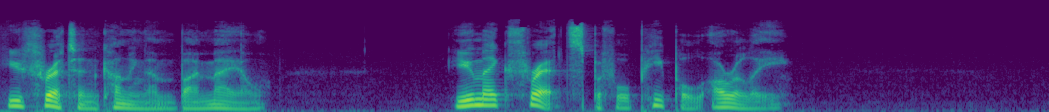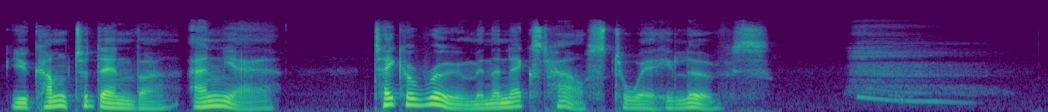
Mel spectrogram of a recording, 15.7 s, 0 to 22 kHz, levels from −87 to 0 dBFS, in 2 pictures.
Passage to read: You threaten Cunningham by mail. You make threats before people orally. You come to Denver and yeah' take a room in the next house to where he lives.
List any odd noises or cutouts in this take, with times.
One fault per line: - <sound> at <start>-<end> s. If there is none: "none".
- sigh at 14.2-15.5 s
